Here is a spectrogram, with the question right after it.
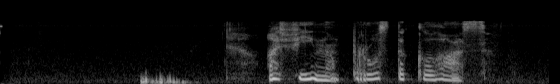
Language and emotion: Russian, positive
